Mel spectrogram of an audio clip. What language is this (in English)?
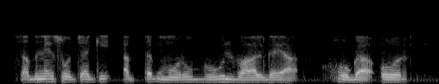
Hindi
